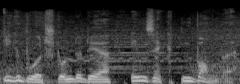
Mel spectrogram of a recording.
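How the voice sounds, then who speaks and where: Male documentary narrator, medium pitch, clear music bed. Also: animated, measured pace. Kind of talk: scripted narration. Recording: music under the voice. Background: background music.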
